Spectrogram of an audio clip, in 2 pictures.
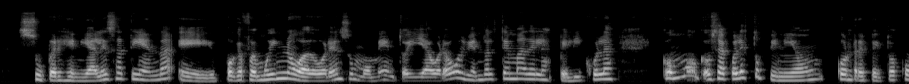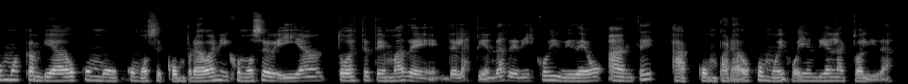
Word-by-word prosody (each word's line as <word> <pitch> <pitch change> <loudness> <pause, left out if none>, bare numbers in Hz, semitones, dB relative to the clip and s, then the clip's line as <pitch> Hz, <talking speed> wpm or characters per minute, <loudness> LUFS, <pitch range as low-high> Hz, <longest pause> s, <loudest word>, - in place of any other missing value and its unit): supergenial 185 -5 +2
esa 245 +4 -1
tienda, 240 0 -1
eh, 155 -6 -1
porque 200 0 +3
fue 200 -1 +6
muy 220 +4 +3
innovadora, 180 -12 +6
en 250 - -1
su 245 - -5
momento. 180 +1 -3
Y 170 +1 -3
ahora, 170 +5 +4
volviendo 235 -6 0
al 235 - -5
tema 255 -1 0
de 240 - +2
las 220 -1 -1
películas, 230 +9 0 0.5
¿cómo 290 +4 +2
o - - +4
sea, 265 -3 +4
cuál 255 +2 +5
es 300 - -6
tu 340 - -3
opinión 195 -1 -2
con 235 -2 +3
respecto 185 0 0
a 205 - -4
cómo 215 -1 0
ha 210 - -10
cambiado, 175 -1 +1
cómo 170 -6 -1
cómo 155 -4 -1
se 160 - -6
compraban 160 +4 +1
y 195 - -7
cómo 165 -3 -2
se 190 +3 +3
veía 175 +3 -2
todo 175 -1 +3
este 180 +1 -6
tema 170 0 -3
de 180 - -2
de 160 -12 -4
las - - -5
tiendas 180 +2 -4
de 170 -3 -2
discos 165 +5 -6
y 190 - -2
videos 160 +2 0
antes 190 +8 -2 0.2
a 145 - -2
comparado 160 0 -2
como 180 -6 -2
es - - -1
hoy - - -3
en 170 -1 -8
día, 170 +1 -3
en 170 - -6
la 165 - -3
actualidad? 160 -1 -5
185 Hz, 205 wpm, -25 LUFS, 165-220 Hz, 0.5 s, fue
